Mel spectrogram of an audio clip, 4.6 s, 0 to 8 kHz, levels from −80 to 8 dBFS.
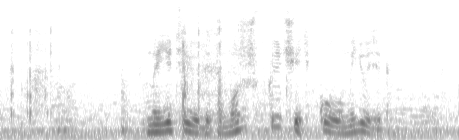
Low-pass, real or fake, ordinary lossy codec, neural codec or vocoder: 7.2 kHz; real; AAC, 48 kbps; none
